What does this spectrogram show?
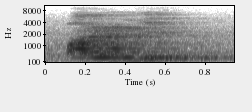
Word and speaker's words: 빨리: A2 pronounced in Korean, 빨리.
